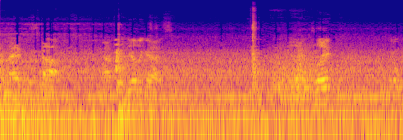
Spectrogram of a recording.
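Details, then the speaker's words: Buck hoist (two-speed joystick, slow mode) stopping at a landing; one sharp interlock click over steady site rumble, normal; doors must not be opened before the click or they slam into and damage the solenoids. "going to wait for that click before you open these doors. What happened? You open the door? If you open it, it slams into that and it'll mess up those solenoids."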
